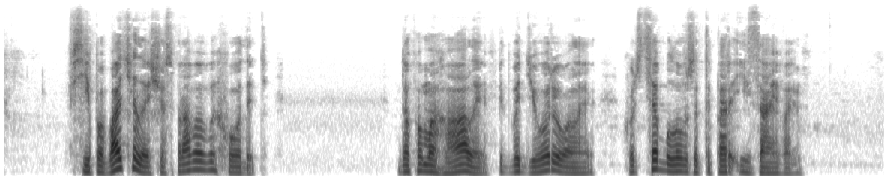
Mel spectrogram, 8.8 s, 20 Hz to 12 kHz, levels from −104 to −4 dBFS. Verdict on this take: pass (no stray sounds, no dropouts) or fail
pass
